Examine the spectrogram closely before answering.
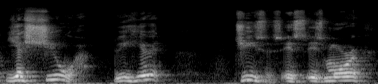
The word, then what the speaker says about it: Yeshua: joshua you would you pronounce it in hebrew like yeshua do you hear it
